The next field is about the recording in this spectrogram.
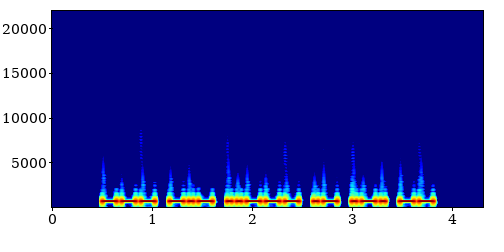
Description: Morse code, heard as a keyed tone, about 25 wpm, 700 Hz. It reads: OK2ARM
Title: DXCC-100 Call Signs - 6 Characters - Repeated 3x - 25wpm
